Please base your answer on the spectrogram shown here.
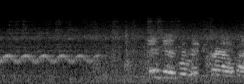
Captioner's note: door scraping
